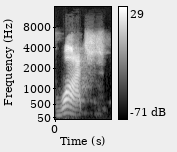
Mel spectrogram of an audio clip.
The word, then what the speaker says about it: watched: pronunciation is really difficult watch becomes watch it you know people say watch it but it's not watch it it's watched right watched so how we're going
